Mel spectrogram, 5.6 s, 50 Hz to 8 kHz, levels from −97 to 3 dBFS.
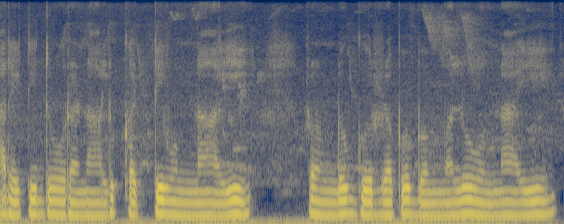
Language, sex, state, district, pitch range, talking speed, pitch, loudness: Telugu, female, Telangana, Mahabubabad, 125-140 Hz, 85 wpm, 130 Hz, -15 LUFS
